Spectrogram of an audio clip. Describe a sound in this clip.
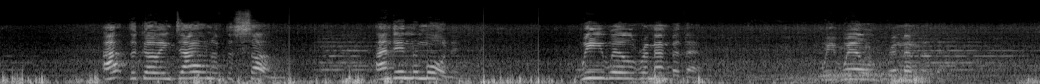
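A man chants a prayer aloud outdoors, in long held phrases.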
